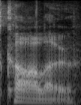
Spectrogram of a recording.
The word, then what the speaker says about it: Carlo: yeah and I apologize I believe I just pronounced his name Carlos it's Carlo sorry I've never seen I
